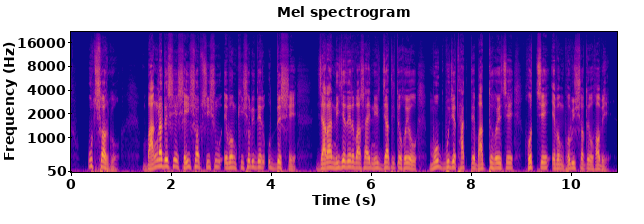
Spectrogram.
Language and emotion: Bengali, neutral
